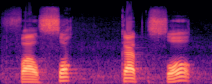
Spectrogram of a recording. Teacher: Fasokkat ya, mampir dulu huruf kafnya karena ada tasdid. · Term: kaf tasdid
